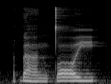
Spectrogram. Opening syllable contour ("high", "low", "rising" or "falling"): low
